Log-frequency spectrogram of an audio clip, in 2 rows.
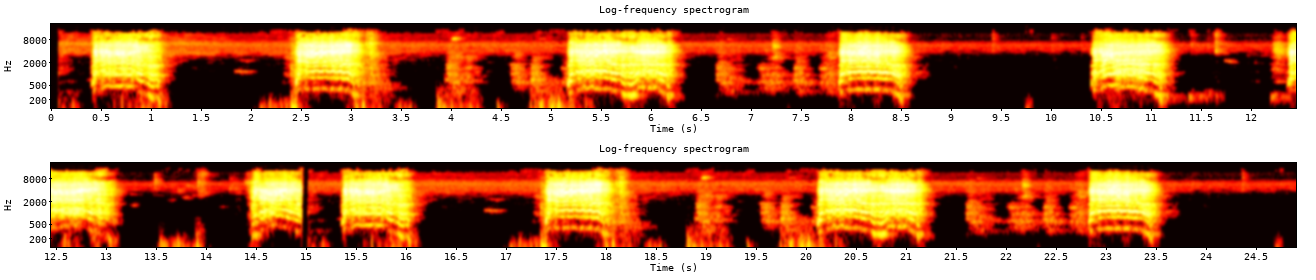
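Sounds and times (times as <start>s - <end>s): goat bleating: 0.4s - 1.2s, 2.4s - 3.3s, 5.1s - 6.3s, 7.8s - 8.7s, 10.4s - 11.4s, 12.2s - 13.2s, 14.4s - 16.2s, 17.4s - 18.3s, 20.1s - 21.3s, 22.8s - 23.6s.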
